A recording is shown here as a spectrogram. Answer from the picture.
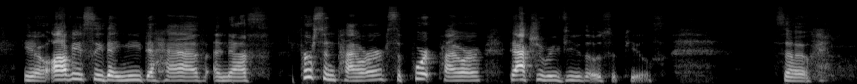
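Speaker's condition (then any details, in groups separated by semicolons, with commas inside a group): No condition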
